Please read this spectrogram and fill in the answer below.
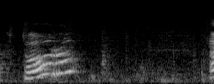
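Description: A short wordless vocal exclamation from a woman, rising in pitch and lasting about half a second, near the start.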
